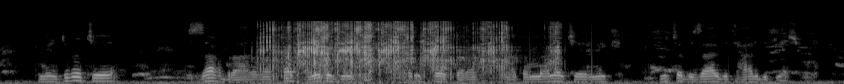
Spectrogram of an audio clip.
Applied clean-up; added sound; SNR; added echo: none; Mechanisms; -2 dB; none.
